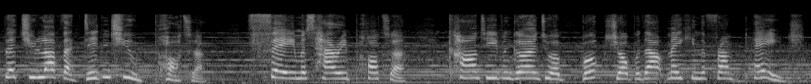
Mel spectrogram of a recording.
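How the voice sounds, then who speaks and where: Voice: high-pitched, measured pace, music in the background. A performer voicing a spiteful, sneering rich schoolboy bully in a video game. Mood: taunting.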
